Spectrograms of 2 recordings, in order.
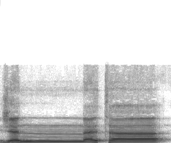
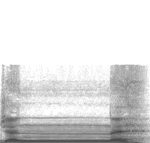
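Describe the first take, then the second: First: The word ends with a t and a vowel. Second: The word ends with a soft h sound. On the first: The speaker calls it wrong. "you don't say jannata" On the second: The speaker calls it right. "You say jannah"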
